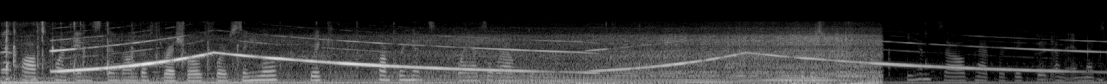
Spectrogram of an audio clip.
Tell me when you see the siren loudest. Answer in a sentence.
The volume of the siren peaks at 1 second.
